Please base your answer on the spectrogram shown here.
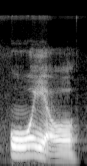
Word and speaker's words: oil: delicious as well mayonnaise oil oil do not forget to pronounce the l sound at the end oil oil vegetable I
